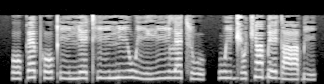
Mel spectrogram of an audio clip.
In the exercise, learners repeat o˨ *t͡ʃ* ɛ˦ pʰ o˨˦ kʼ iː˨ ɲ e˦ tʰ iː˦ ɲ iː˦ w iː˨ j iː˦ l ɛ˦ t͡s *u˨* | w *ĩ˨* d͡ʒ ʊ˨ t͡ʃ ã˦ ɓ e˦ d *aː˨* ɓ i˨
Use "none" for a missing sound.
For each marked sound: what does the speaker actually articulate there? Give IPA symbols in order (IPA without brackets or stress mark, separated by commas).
k, u˨, i˨, aː˨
